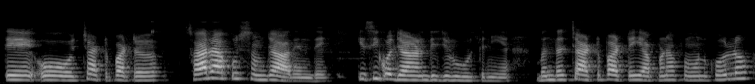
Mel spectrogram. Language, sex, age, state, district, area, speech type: Punjabi, female, 45-60, Punjab, Jalandhar, urban, spontaneous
